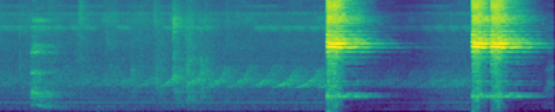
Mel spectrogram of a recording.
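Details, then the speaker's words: Yamaha Mio motorcycle fitted with a Toyota Avanza car horn: two loud, bright blasts, the second a quick double toot, clean tone with no rasp, horn working strongly. "Mantap suaranya kan, kencang dan stereo."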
